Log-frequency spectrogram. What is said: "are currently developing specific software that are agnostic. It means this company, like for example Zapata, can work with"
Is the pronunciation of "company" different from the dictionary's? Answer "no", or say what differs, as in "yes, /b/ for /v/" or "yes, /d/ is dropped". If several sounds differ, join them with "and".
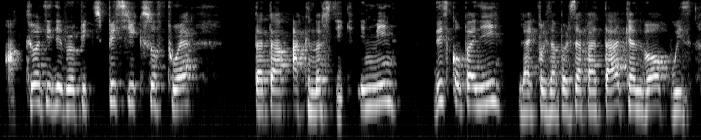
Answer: yes, /m/ is dropped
